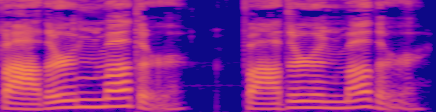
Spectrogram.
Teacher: The word and, a n d, is often shortened to un or just an n sound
